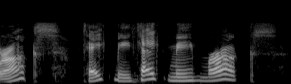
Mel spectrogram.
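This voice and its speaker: Someone is shouting in a put-on character voice. The pitch sits in the middle range. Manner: yelling.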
